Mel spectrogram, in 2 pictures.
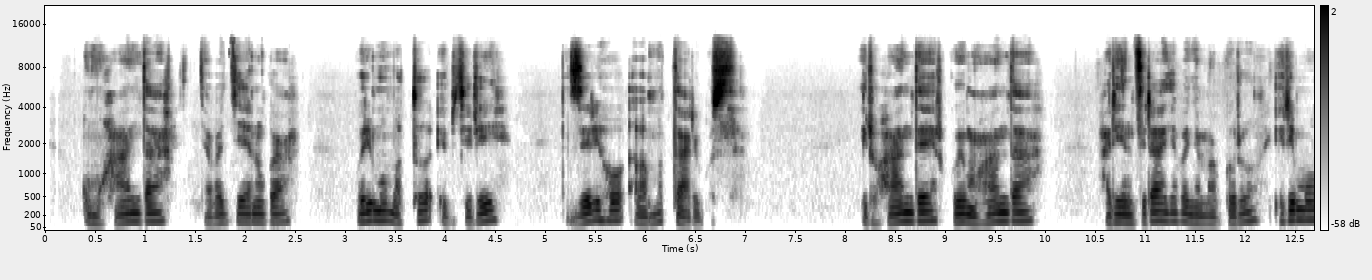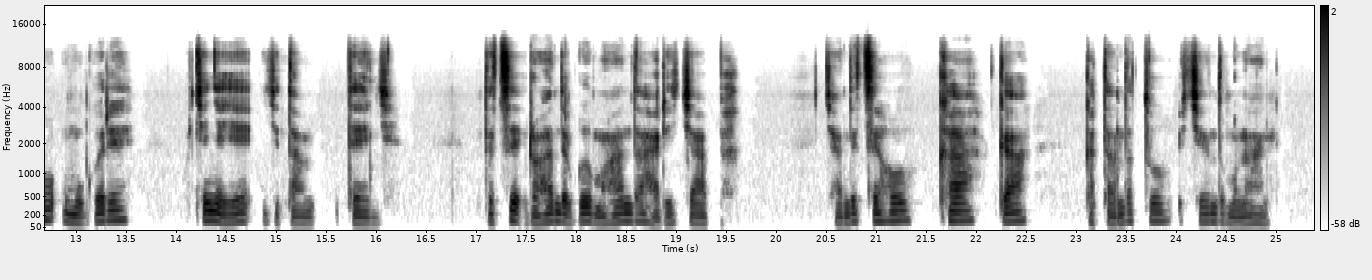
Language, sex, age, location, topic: Kinyarwanda, male, 18-24, Kigali, government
